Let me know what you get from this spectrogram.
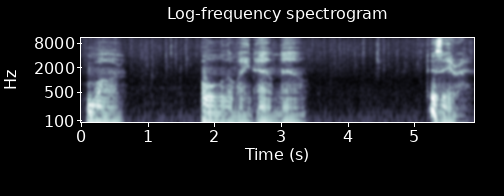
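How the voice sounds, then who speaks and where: A man guiding sleep hypnosis in a soft, breathy voice, calm and gentle, with measured pauses. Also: extremely low pitch, dry recording. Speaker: hypnosis and meditation host. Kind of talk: guided sleep hypnosis, slow soothing narration.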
